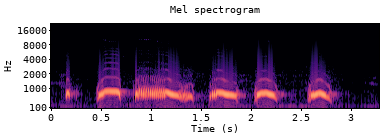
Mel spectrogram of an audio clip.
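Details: A 'kuk 3' phrase from a local spotted dove, played to stir reluctant birds into calling. Soft lead note, a drawn-out purring coo, then three rounded hoots about half a second apart.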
